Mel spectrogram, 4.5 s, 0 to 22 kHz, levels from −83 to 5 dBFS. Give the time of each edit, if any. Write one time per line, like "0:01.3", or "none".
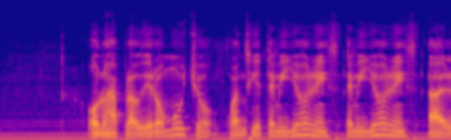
0:02.5
0:03.5

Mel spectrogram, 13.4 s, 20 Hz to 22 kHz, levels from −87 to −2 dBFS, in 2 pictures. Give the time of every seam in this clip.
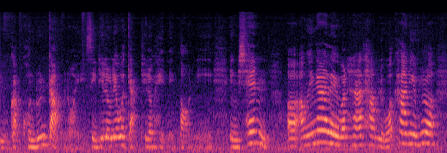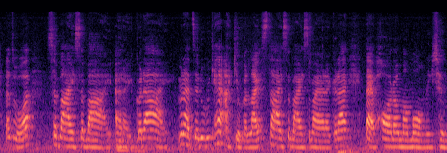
0:01.9

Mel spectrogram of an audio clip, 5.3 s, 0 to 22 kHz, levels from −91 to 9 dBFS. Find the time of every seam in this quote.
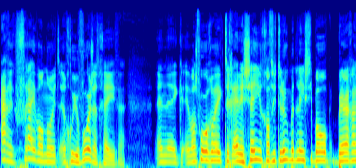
0:02.9
0:03.3

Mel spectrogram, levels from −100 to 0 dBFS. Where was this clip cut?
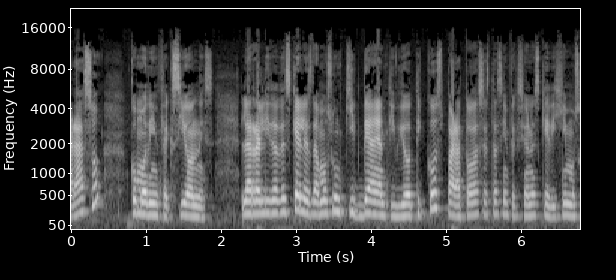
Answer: none

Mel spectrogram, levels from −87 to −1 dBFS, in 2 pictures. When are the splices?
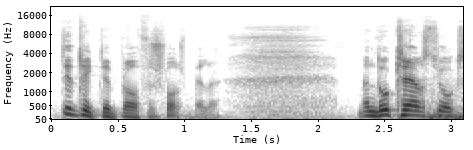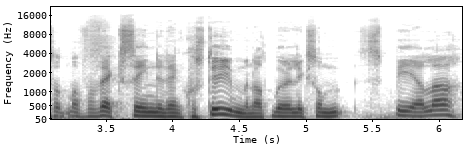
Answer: none

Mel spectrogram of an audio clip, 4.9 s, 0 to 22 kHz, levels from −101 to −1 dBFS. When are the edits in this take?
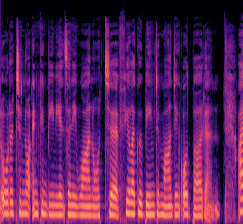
0:03.8

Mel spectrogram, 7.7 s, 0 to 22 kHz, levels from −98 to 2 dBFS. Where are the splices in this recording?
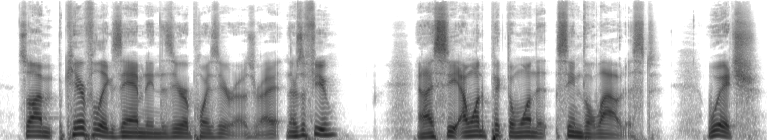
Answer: none

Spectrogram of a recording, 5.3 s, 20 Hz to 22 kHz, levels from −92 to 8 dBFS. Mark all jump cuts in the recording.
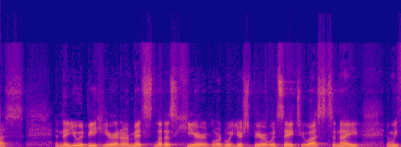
none

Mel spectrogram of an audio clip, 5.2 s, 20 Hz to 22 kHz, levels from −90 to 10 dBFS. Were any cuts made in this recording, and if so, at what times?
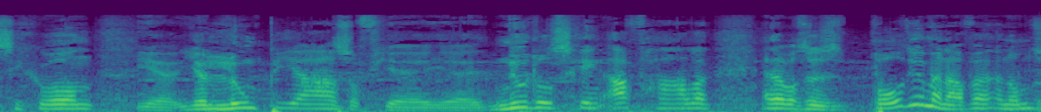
none

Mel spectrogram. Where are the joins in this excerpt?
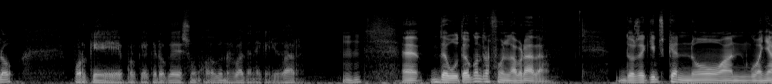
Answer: none

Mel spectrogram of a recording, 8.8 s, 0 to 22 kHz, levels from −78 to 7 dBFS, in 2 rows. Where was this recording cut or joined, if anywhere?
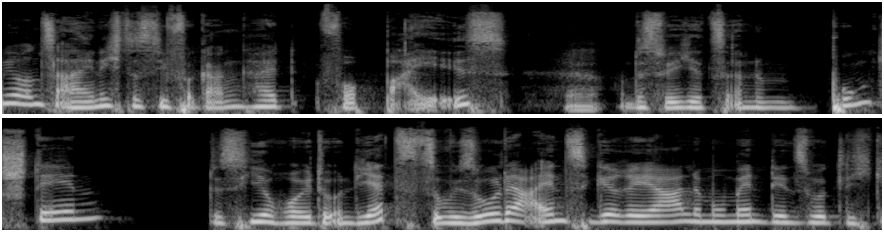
0:04.1

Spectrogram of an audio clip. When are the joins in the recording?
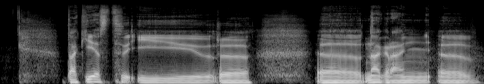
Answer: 0:02.2

